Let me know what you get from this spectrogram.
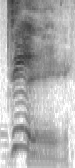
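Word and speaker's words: dé: So this word here, if D is pronounced as D and this E is pronounced as A, this word would be day, right?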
